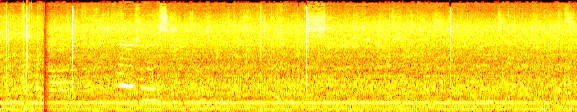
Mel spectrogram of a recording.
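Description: Steady running noise inside a moving passenger train carriage: a constant rumble with a low hum of several steady tones, broken by a few sharp clicks and a brief dropout about a second in.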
